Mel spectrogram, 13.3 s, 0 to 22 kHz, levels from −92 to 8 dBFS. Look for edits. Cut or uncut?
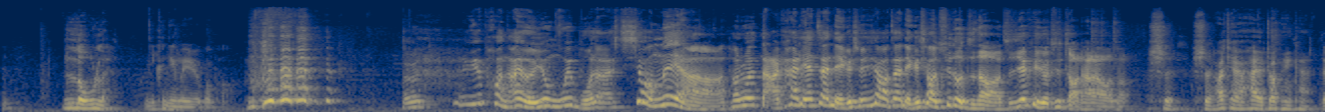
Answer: uncut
